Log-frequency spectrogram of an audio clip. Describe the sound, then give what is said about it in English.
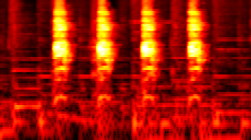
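A goose honks four times alone, each honk loud, nasal and evenly spaced, with short quiet gaps between them. “Goose.”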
